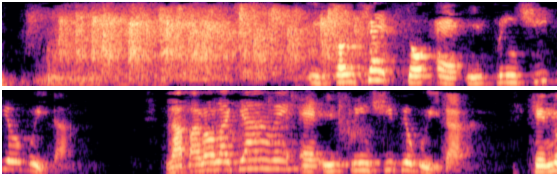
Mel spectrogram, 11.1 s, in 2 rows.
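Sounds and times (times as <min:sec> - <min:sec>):
audience applause: 0:00.0 - 0:04.0
speech: 0:03.1 - 0:06.4, 0:07.2 - 0:11.0.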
